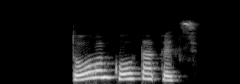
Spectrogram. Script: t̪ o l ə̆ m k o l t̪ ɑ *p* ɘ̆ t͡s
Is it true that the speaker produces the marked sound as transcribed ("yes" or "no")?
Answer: yes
